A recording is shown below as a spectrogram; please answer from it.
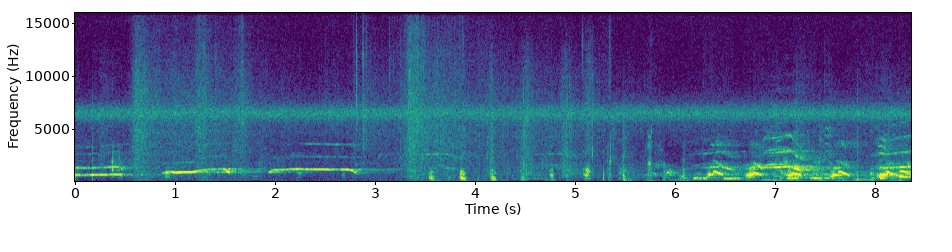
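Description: Chimpanzee calls: a few long held hoots in the first seconds, then a faster, louder run of rising and falling calls building near the end. A steady high insect buzz runs underneath.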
